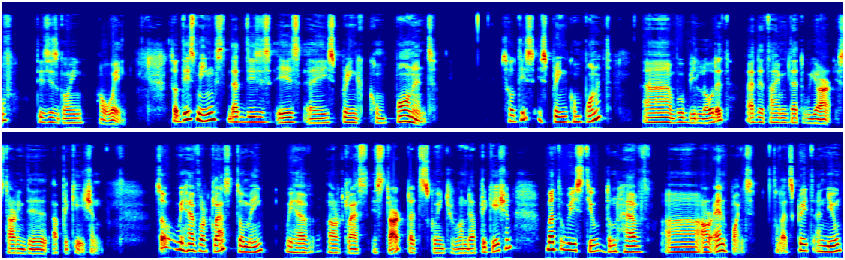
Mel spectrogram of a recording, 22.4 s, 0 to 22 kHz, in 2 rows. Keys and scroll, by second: 2.1 super+z, 22.0 super+n.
